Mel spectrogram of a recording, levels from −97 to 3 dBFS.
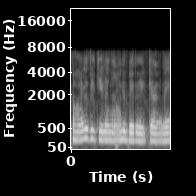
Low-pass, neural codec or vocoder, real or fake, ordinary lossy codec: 7.2 kHz; codec, 16 kHz, 2 kbps, FreqCodec, smaller model; fake; none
